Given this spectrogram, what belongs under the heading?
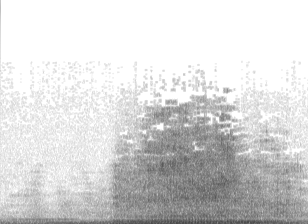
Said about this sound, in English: Motorcycle. And that's when Chris took off on his cycle.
